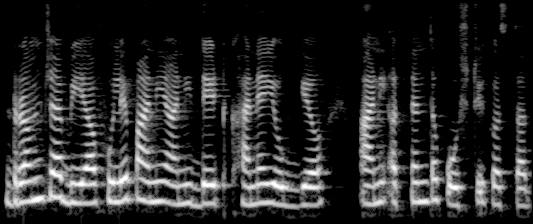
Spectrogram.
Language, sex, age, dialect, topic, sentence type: Marathi, female, 25-30, Varhadi, agriculture, statement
